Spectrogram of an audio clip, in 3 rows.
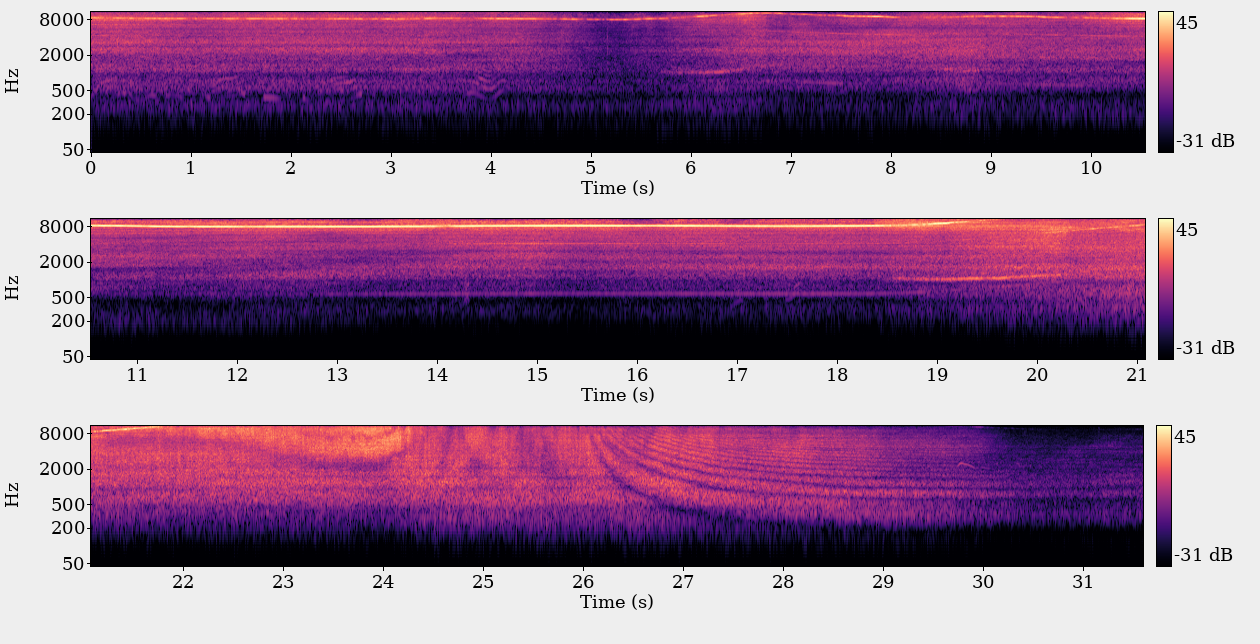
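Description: Turbine engine of a large RC scale Mirage 2000C model jet whining steadily at taxi power, then spooling up with a rising whine for the takeoff run. The sound grows loud as the jet passes, then takes on a sweeping, phasing tone as it climbs away.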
